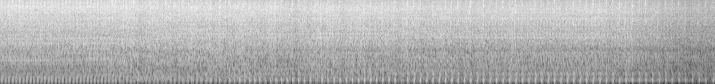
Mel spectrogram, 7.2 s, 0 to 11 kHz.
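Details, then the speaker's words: Briggs & Stratton 11 hp flathead single (model 25), first run after a year idle, cold start at about 60°F after a night in the 30s: loud steady putter settling quickly into an even rhythm; runs well, burns a little. "that's a pretty good run engine there uh like I said it's the first time I ran it for a while and uh it burns a little"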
